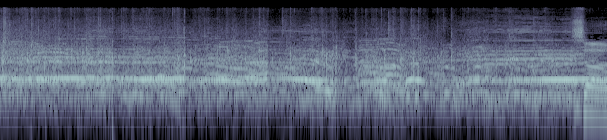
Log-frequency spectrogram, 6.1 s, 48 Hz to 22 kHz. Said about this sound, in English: Now, you guys are being honored for last semester having 4.0s. That's worth another round of applause. 4.0.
